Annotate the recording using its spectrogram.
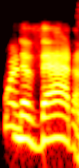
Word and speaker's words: Nevada: I love it when I get the inside scoop on how to really pronounce something like Missouri and Cincinnati. It's Nevada and Louisville.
